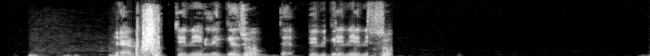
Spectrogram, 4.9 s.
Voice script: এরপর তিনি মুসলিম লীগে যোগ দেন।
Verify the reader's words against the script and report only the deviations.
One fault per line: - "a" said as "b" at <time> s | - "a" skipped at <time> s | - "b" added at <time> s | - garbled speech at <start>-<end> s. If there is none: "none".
- "মুসলিম" skipped at 1.5 s
- garbled speech at 2.3-2.9 s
